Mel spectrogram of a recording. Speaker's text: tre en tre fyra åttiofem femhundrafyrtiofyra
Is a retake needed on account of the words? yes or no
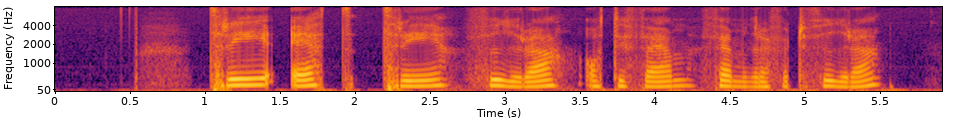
yes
